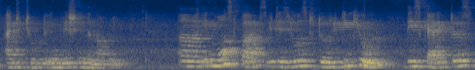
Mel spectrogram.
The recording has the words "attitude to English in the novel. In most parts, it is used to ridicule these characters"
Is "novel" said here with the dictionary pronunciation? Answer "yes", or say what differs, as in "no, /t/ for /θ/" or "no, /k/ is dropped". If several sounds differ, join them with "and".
no, /n/ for /l/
